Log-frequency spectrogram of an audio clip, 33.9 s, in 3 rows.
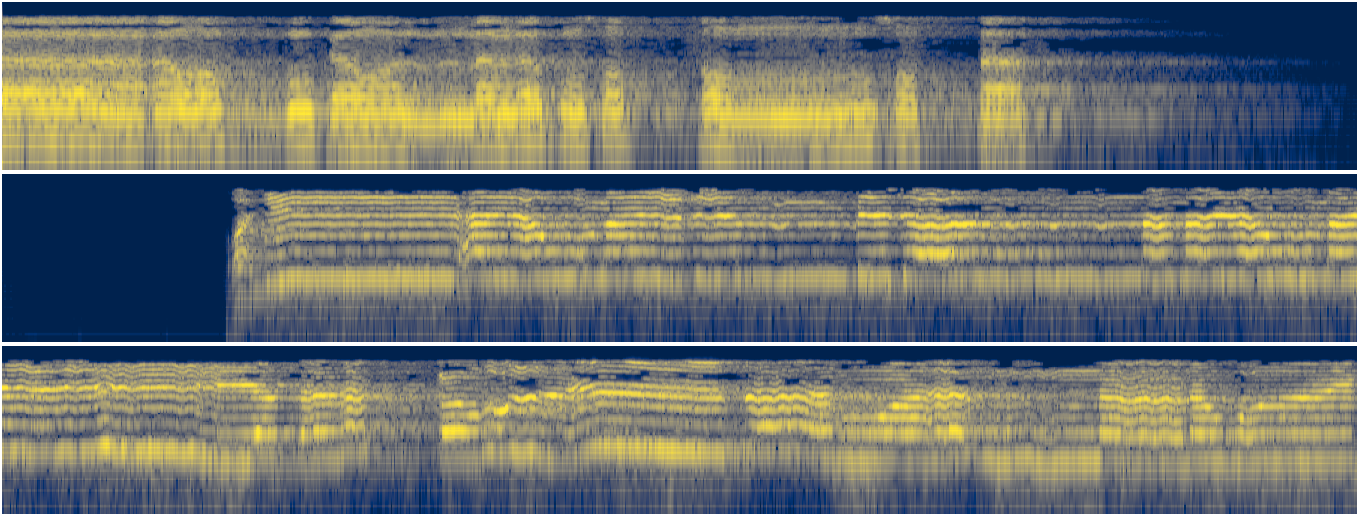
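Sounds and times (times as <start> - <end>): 
Quran recitation with tajweed: 0.0 - 9.9, 13.2 - 33.8.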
